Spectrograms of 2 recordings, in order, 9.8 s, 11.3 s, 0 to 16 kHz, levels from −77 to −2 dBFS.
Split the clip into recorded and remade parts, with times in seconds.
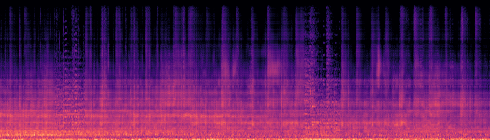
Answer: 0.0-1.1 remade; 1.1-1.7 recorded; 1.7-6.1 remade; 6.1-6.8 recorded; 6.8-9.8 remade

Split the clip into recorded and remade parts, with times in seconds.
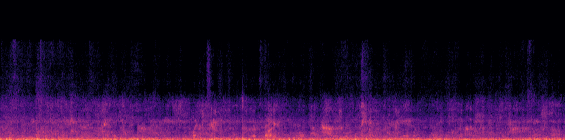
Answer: 0.0-11.3 remade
